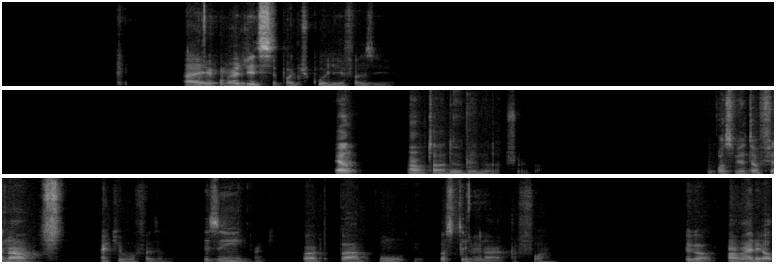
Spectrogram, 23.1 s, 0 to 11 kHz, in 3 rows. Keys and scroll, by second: 8.6 ctrl+z, 8.9 ctrl+z.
